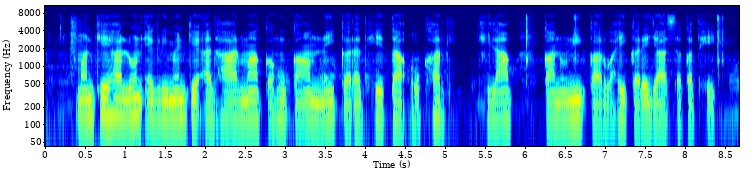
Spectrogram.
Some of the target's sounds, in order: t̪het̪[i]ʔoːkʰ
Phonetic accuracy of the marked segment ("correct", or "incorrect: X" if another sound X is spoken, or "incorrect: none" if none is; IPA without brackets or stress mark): incorrect: a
